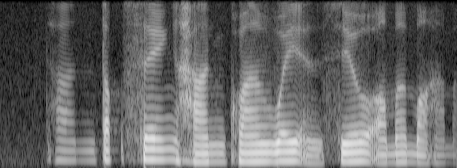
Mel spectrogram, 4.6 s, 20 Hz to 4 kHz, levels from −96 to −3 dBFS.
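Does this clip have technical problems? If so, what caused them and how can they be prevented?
Yes. Automatic gain falling runs from 0.90 to 4.51 s. The gain control judged the input too loud, or its background noise too strong for the gain it started with, and turned its gain down gradually, by about 7 dB over those three and a half seconds. The speech and the room noise behind it sink together, which is the sign that the level change comes from the processing rather than the talker. To prevent it, lower the microphone's input level so the gain control doesn't see an overload, or set a fixed gain instead of automatic control.

Automatic gain rising runs from 1.52 to 2.13 s, overlapping the slower fall. Here the control judged the input too quiet and raised its gain by about 7 dB in roughly 0.6 s, so the voice and background noise swell upward together. To prevent it, give the gain control a slower, more consistent response or disable it and set the level once.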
